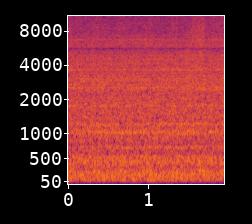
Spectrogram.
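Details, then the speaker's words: HCalory Toolbox Max diesel heater at setting 4 of 10, fuel pump quietening after priming; even soft fan rush with low exhaust murmur, no surging, knocking or rattles; normal running. "Now the pump is already starting to get quieter. You can hear the exhaust. It's set on 4."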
